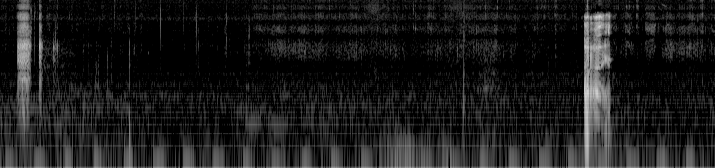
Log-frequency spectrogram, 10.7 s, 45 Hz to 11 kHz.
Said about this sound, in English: I would rate that burp a 7 out of 10.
